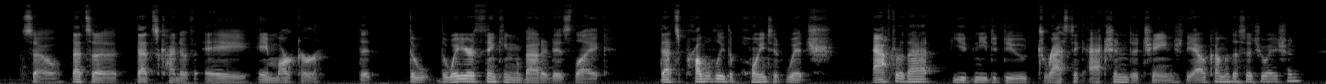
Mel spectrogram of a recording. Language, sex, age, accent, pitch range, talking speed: English, male, 20-39, American, 95-120 Hz, 180 wpm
